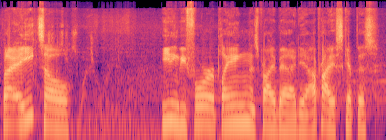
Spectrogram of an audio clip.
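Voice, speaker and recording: A man's voice: on the high side, fairly even intonation, normal speed. A man chatting casually on a live game stream, out of breath from walking on a VR treadmill and reading viewer comments aloud. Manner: reads viewer comments aloud and chats back. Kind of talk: casual live-stream chat while gaming. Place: home gaming setup on a VR treadmill.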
